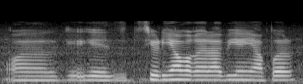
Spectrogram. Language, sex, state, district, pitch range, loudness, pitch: Hindi, female, Himachal Pradesh, Shimla, 190-205 Hz, -15 LUFS, 200 Hz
